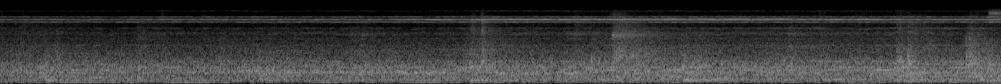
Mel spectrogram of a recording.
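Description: Rail-guided factory transfer carriage carrying a car body along floor tracks, running steadily with a high whine and a few sharp clicks and squeals.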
